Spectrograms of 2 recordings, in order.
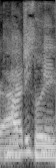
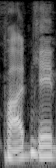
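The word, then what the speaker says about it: Podkayne: Did you say Potty Cane? Yeah, that's how I remember pronouncing it as a kid. Oh, that's adorable. That's not how you say it, but how do you say it then? Pod Cane.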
